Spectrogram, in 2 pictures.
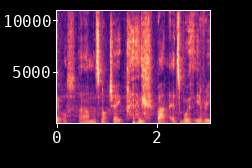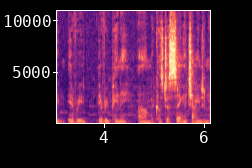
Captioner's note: chuckles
